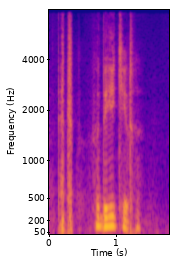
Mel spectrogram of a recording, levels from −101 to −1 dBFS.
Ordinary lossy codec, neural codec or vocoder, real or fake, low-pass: none; codec, 16 kHz, 0.5 kbps, FunCodec, trained on LibriTTS, 25 frames a second; fake; none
